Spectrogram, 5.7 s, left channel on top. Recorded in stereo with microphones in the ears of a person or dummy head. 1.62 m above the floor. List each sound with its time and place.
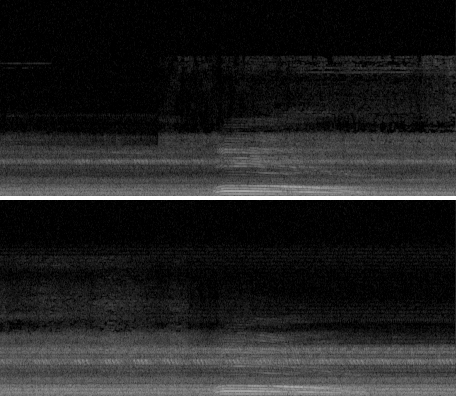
0.0 s an insect: 55° right (ahead or behind), 2 m
2.7 s a shout: 10° right (ahead or behind), 1.3 m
